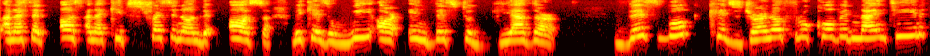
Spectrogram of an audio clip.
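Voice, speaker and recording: A woman from Jamaica pleads with listeners on a livestream, leaning on repetition and a preacher-like rhythm. She speaks slowly and deliberately, her voice sitting a little above the usual range for a woman. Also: a little high. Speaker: fundraising campaign speaker. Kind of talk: impassioned livestream appeal. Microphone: livestream microphone.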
